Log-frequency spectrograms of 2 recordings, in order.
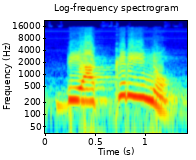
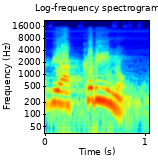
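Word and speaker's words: διακρίνω: una palabra muy importante es una palabra que más o menos se pronunciaría así diakrino a ver diga usted diakrino diaco Esta es una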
